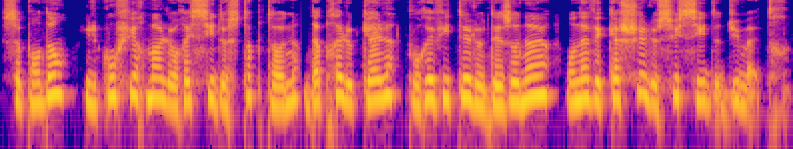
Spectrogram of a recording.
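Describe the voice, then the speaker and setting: A woman narrating a detective story in clear, even storytelling. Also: medium pitch, measured pace, hardly any pauses, no echo, clean studio sound. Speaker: audiobook reader.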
